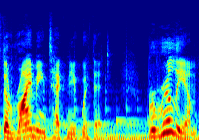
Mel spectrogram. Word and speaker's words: beryllium: Beryllium starts off sounding like brrr, like you're cold. And as a whole, beryllium rhymes with the name William.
